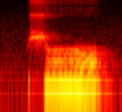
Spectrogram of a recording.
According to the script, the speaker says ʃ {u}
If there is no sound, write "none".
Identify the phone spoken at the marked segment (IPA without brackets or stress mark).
o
